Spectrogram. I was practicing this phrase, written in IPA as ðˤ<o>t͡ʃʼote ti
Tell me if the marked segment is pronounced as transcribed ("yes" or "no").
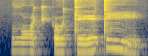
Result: yes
